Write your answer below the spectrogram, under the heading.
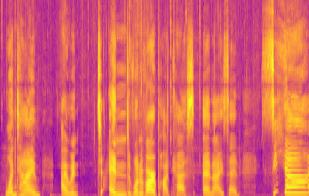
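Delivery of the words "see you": weird, very high-pitched, loud voice. Recalling how he once ended a podcast, in a weird high-pitched voice. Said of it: "I did this really weird high pitched voice".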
